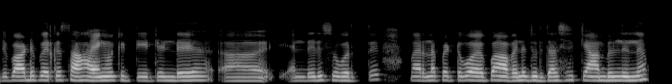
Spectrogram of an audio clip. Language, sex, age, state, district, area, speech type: Malayalam, female, 30-45, Kerala, Wayanad, rural, spontaneous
